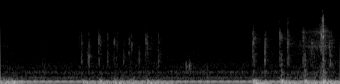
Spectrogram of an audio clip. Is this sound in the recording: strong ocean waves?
no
